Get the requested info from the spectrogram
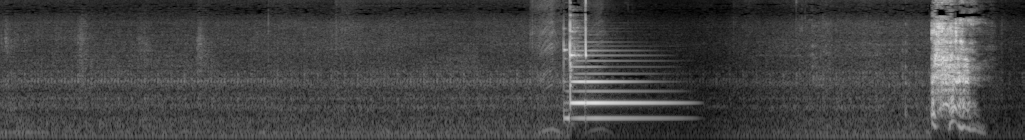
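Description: A single loud electronic ding about six seconds in, ringing out and fading over about a second, over a steady low hum inside a vehicle. A short loud burst comes near the end.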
